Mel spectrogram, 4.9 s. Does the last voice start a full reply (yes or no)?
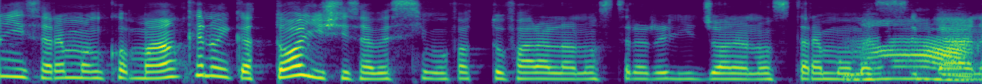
yes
